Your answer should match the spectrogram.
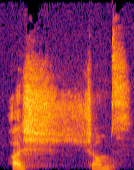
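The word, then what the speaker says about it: الشمس: silent and the sound of sheen is doubled ash shams the two times it's a compensation and there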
